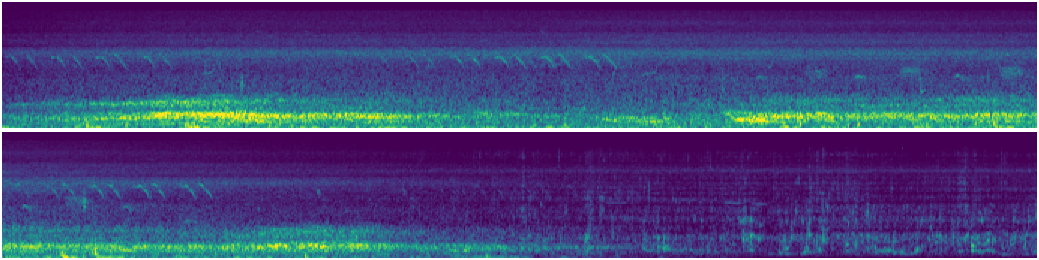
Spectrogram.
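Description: Jungle at night, heard from hammocks on a rain-free night: a dense, steady chorus of animal and bird calls layered over high insect-like buzzing. It stays loud and continuous, then thins noticeably after about thirteen seconds.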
